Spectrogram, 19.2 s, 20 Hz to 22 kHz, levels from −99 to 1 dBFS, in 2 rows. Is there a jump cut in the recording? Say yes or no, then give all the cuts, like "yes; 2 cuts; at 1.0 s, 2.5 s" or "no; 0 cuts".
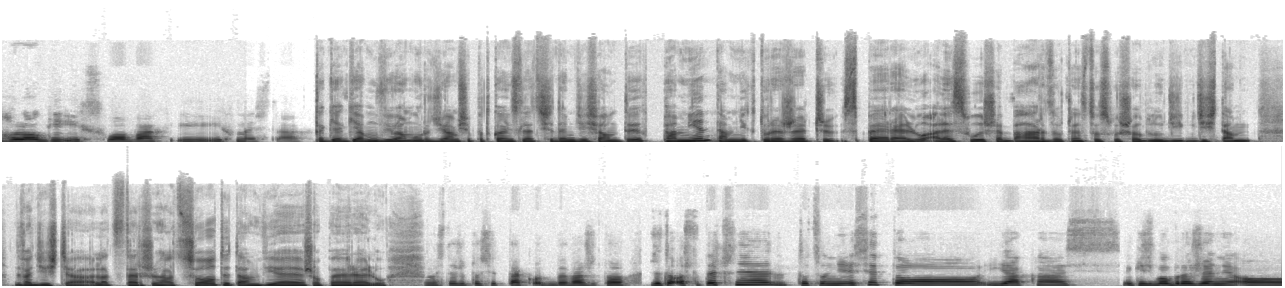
yes; 2 cuts; at 2.3 s, 12.8 s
